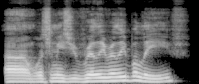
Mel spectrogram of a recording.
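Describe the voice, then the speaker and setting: A man's voice: medium pitch, steady tone, brisk, creaky, darkish tone. A male podcast host with a mid-range voice keeps the conversation loose with playful, slangy remarks. He asks questions in a casual way and teases his co-host. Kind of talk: casual interview chat.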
